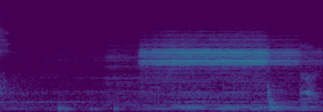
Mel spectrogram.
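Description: Electric guitar amplifiers buzzing between songs: a steady low hum throughout, with a louder high buzz that comes in about a second and a half in and cuts off shortly before the end.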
